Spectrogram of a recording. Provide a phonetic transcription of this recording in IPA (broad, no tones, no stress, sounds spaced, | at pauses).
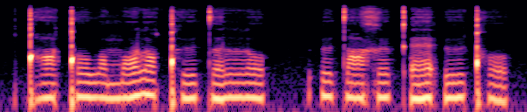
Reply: ɡ͡ǃ ɑ ǃ o w ɔ m ɔ l ɔ ǃʰ ʉ t̪ ə lː o | ʔ ʉ t̪ ɑ x ø kʼ ɛ ʔ ʉ ǃʰ o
